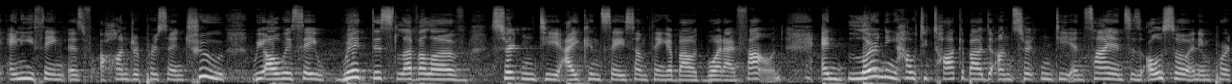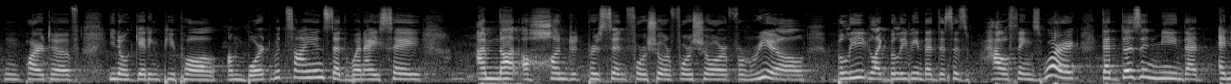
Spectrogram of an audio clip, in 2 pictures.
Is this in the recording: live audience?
yes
